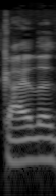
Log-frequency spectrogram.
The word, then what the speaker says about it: Skyla: One is that pronounced Skyla the Revenge? That's correct, yeah. That's exactly right.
